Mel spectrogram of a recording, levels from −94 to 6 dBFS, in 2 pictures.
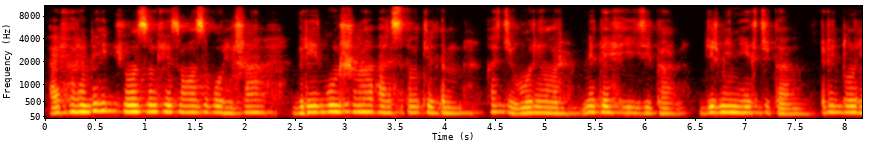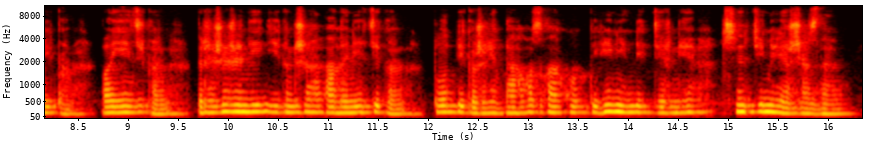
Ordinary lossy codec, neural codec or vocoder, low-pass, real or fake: none; autoencoder, 22.05 kHz, a latent of 192 numbers a frame, VITS, trained on one speaker; none; fake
